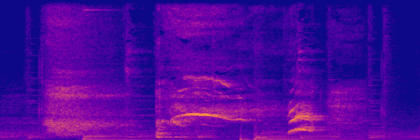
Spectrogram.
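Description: Background music with steady sustained notes. Over it a woman gives a breathy exhale about half a second in, then two short high vocal sounds, a gasp-like exclamation and a brief follow-up.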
